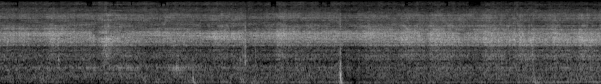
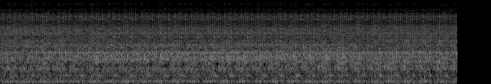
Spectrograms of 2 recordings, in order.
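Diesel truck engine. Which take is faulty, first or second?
first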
